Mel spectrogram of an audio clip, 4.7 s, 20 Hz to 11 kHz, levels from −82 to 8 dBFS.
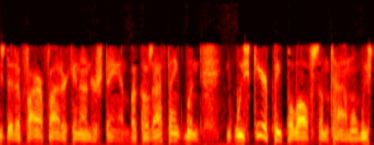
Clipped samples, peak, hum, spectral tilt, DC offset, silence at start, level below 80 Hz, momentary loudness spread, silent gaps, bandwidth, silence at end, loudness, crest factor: under 0.1%; -6 dBFS; none; -6.5 dB/octave; 0.2%; 0 s; -60 dBFS; 6 LU; none; 9.8 kHz; 0 s; -22 LUFS; 18 dB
